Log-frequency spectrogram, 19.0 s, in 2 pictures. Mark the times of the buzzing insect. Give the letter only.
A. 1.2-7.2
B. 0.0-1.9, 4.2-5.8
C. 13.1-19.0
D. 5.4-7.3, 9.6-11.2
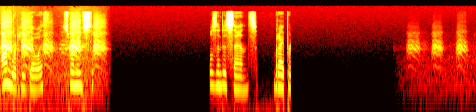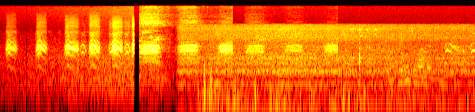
C.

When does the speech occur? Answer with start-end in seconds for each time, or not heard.
0.0-1.9, 4.2-5.8.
